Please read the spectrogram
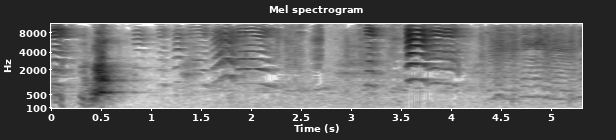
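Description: A dog barking once, sharply, then giving high-pitched whines and yips, twice more.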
